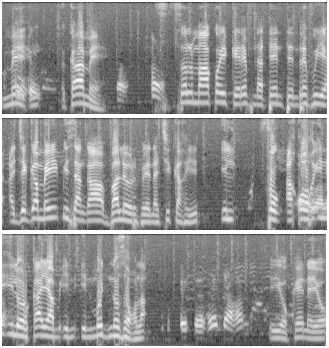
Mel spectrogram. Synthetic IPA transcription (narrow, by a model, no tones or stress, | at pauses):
mekamḛ | solmakoikeɾefnatentenɾefujeʔad͡ʒeɡameiɓis̬aŋɡavaləɾfenat͡ʃikaxjit̚ | ilfoɡakoxiniloɾkajamininmod͡ʒnos̬okla | ijokenejo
